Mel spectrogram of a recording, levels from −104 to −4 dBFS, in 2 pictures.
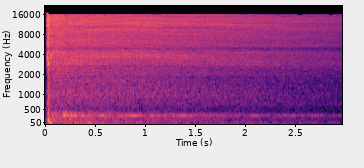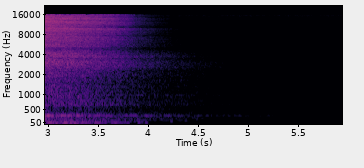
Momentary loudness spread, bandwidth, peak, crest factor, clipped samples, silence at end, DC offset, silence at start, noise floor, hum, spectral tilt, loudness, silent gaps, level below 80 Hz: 20 LU; 16 kHz; -4 dBFS; 28 dB; under 0.1%; 2.4 s; under 0.1%; 0 s; under -90 dBFS; none; 0 dB/octave; -26 LUFS; none; -56 dBFS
